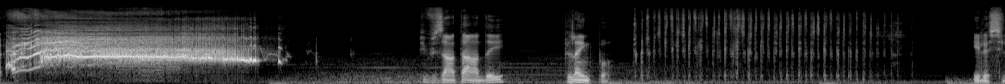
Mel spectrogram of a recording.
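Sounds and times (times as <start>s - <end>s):
violent scream: 0.0s - 2.9s
speech: 4.3s - 6.2s, 9.7s - 10.0s.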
